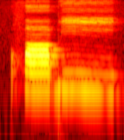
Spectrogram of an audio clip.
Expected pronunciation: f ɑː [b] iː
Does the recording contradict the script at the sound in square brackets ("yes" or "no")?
no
